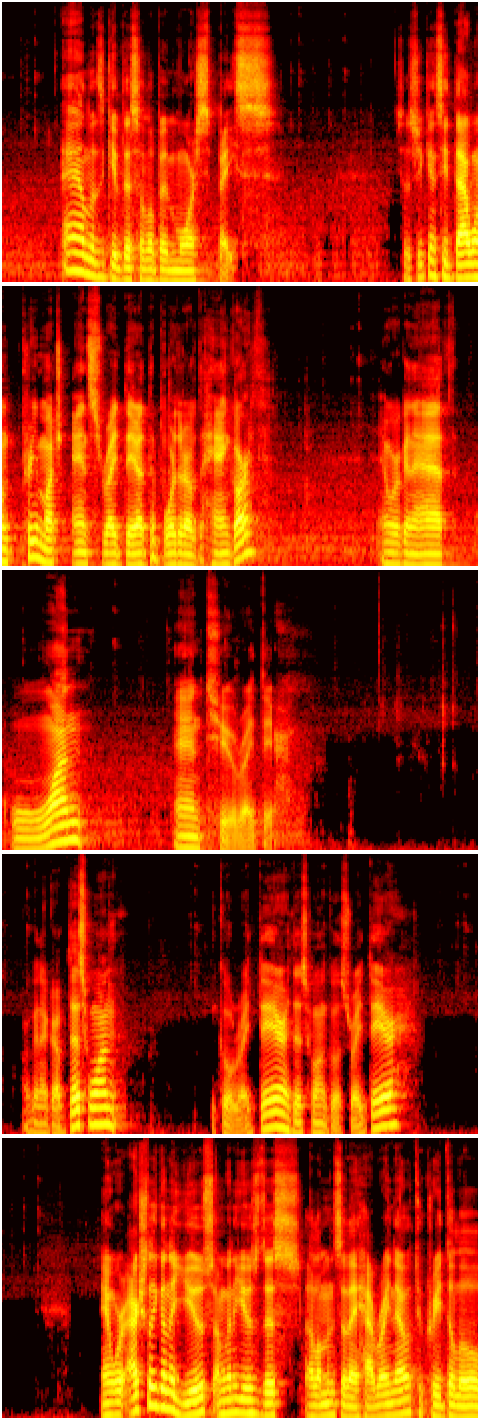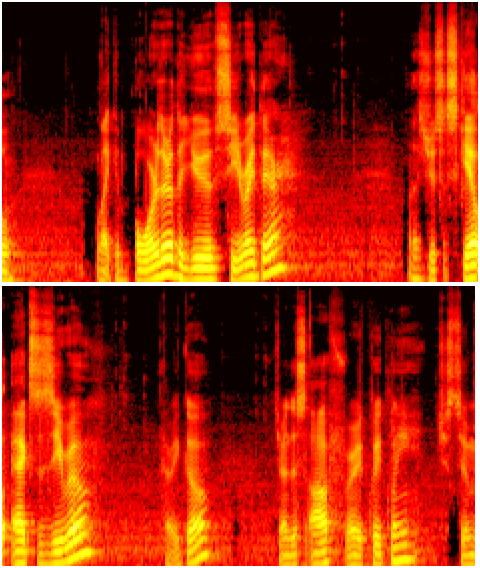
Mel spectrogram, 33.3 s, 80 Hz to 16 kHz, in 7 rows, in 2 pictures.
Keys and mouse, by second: 0.6 click, 0.9 middle click, 1.4 click, 2.5 click, 3.0 click, 3.1 g, 3.9 click, 4.3 click, 4.4 g, 5.5 click, 6.1 middle click, 6.7 middle click, 7.9 click, 9.3 click, 10.8 click, 12.9 1, 13.5 w, 13.9 click, 14.9 g, 15.8 click, 16.3 g, 17.0 click, 17.7 click, 19.0 click, 20.1 click, 20.5 click, 20.6 g, 21.3 click, 21.6 click, 22.0 g, 22.7 click, 23.2 click, 23.3 g, 24.7 click, 25.1 click, 26.7 click, 27.7 s, 28.0 x, 29.3 click, 30.7 click, 31.7 g, 32.0 x, 32.5 click, 33.0 shift+middle click.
